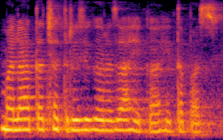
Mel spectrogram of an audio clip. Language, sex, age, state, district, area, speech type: Marathi, female, 18-30, Maharashtra, Sangli, rural, read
